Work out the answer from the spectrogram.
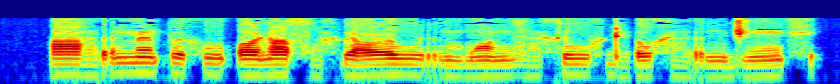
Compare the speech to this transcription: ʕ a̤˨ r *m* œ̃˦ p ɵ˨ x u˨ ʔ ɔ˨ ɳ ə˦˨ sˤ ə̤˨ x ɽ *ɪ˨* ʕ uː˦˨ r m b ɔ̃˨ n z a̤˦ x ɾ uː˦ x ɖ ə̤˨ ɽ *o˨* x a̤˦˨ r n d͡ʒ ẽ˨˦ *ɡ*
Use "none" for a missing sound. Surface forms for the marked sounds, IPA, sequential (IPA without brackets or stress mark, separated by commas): m, ʏ˨, o˦, x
